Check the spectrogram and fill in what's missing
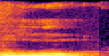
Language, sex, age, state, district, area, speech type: Malayalam, male, 30-45, Kerala, Kasaragod, urban, spontaneous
